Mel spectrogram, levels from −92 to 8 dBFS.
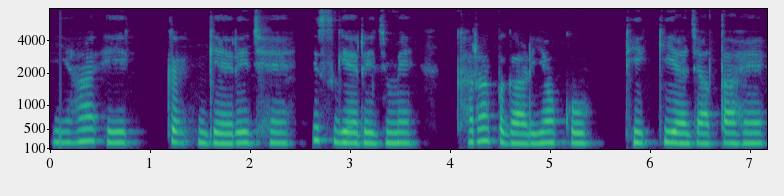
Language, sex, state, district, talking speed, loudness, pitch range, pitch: Hindi, female, Uttar Pradesh, Etah, 125 wpm, -26 LUFS, 215-230 Hz, 220 Hz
